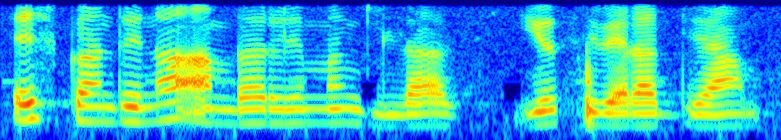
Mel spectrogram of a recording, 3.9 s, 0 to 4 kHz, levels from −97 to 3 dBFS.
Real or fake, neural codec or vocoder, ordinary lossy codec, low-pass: real; none; none; 3.6 kHz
